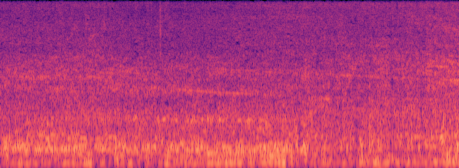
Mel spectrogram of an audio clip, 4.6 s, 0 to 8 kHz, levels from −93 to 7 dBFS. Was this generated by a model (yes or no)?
no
